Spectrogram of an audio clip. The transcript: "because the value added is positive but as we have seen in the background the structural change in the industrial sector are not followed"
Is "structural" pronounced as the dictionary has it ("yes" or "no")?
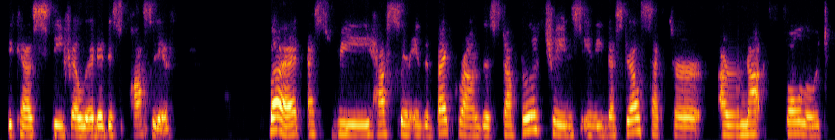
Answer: no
